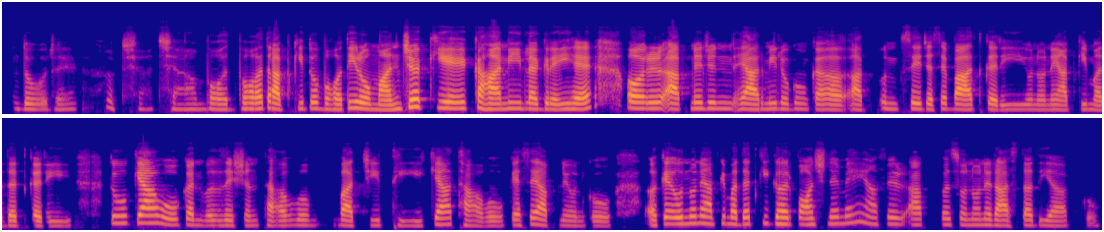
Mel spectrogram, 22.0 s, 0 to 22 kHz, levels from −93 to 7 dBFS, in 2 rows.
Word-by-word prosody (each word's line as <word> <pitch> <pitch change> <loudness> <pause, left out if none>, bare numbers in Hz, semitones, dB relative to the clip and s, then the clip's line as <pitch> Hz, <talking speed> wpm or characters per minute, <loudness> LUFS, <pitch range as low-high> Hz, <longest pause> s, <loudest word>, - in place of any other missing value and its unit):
दूर 190 -2 -7
रहे, 180 0 -16 0.4
अच्छा, 195 -3 -16
अच्छा। 185 -1 -12
बहुत-बहुत, 200 +3 0
आपकी 200 +1 +4
तो 215 - +1
बहुत 185 +2 -1
ही 230 - +3
रोमांचक 200 +6 +6 0.2
ये 220 -1 +6
कहानी 210 -1 +5
लग 195 0 +2
रही 185 +1 0
है, 195 +3 +5 0.4
और 215 -1 +7 0.2
आपने 210 +3 0
जिन 210 -1 -5
आर्मी 195 +3 +2
लोगों 195 -1 -9
का 180 -1 -1 0.4
आप 170 - -8 0.2
उनसे 195 +1 -4
जैसे 190 +2 -3
बात 180 -2 +4
करी, 175 0 -4
उन्होंने 175 0 -8
आपकी 180 +3 -12
मदद 170 +1 -3
करी, 160 0 -5 0.4
तो 255 0 -3
क्या 265 -1 +7
वो 215 -6 -2
कन्वर्ज़ेशन 180 -2 -6
था, 175 0 -3
वो 185 +1 -9 0.3
बातचीत 180 0 -2
थी, 170 -1 -15
क्या 220 -1 +1
था 175 -2 -6
वो? 160 +1 -9
कैसे 195 +3 -3
आपने 185 -2 -3
उनको 165 -1 -11 0.4
अ, - - 0
क्या 230 -1 +1
उन्होंने 250 +2 0
आपकी 235 +1 -3
मदद 230 +1 -1
की 255 - -10
घर 230 -1 +3
पहुँचने 220 +2 -3
में, 260 +2 -9
या 235 -4 -8
फिर 225 -2 -7
आप 200 - -11 0.2
बस 210 0 -10
उन्होंने 195 0 -7
रास्ता 180 +1 -4
दिया 175 -1 -8
आपको? 170 - -20
190 Hz, 165 wpm, -23 LUFS, 180-215 Hz, 0.4 s, और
